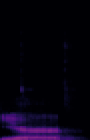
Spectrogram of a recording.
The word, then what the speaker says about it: Ure: But my actual last name is Ure, pronounced Youre.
